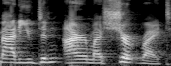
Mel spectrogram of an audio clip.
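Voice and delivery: blunt, businesslike, aggressive, demanding tone. Retelling own past words to the other speaker, imitating own aggressive tone. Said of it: "And I'll say it to you like that".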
